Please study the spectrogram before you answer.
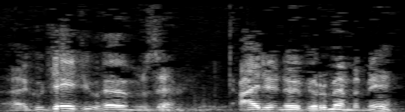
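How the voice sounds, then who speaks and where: An actor playing a worried, dignified British government official in a radio drama, formal and hesitant. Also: male voice, medium pitch, fast talker, fairly bright tone, natural voice. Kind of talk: mid-century radio drama acting. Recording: noisy old radio recording.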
